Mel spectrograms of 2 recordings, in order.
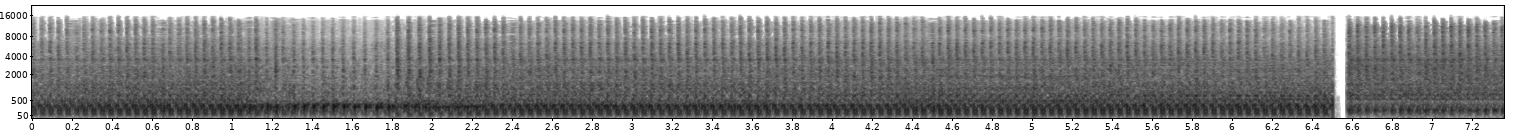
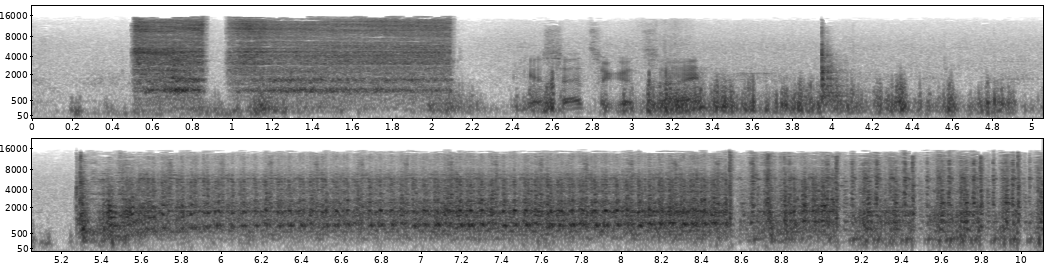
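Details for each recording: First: Dynamark mower engine after fresh gas, fired up first pull: small single-cylinder engine settles into even steady chatter, no stumbling or dying; running fine. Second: Dynamark lawn mower sat since last fall, little fresh gas, carb cleaner sprayed in: catches with harsh rattle and popping, runs a few seconds, then cuts out; owner suspects water in or gummed-up carburetor blocking fuel flow.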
